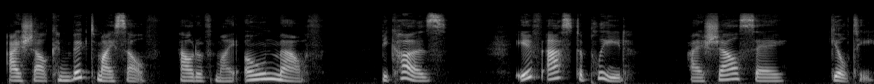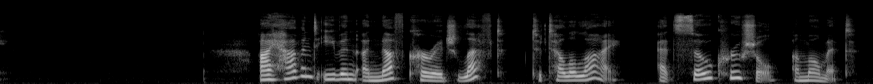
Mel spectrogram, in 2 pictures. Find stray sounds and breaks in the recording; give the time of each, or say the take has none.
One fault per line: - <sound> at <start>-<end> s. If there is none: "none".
none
